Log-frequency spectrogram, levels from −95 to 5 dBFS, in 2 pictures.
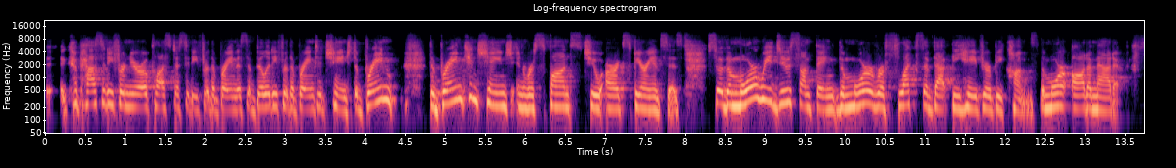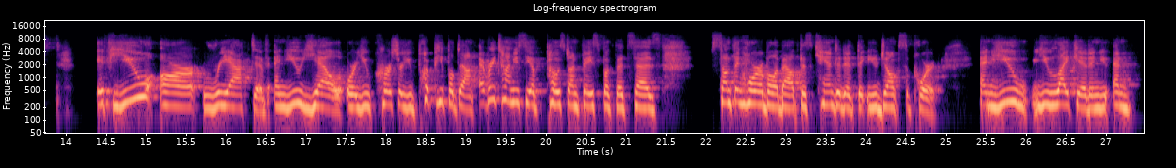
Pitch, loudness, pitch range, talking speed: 215 Hz, -18 LUFS, 195-240 Hz, 175 wpm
